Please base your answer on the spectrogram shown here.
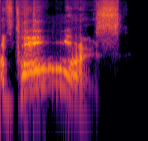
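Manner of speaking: shrill villain cry, very high and very loud. Repeating the earlier in-character yell: Eggman voice. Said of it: "That was Eggman. Going".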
